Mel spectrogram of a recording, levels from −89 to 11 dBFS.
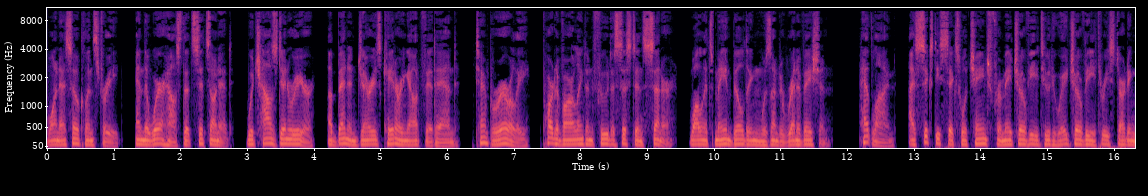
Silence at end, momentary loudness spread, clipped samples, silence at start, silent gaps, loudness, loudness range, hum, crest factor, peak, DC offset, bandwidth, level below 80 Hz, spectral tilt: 0 s; 7 LU; under 0.1%; 0 s; 11.80-12.17 s; -23 LUFS; 1 LU; none; 16 dB; -6 dBFS; under 0.1%; 10.5 kHz; -42 dBFS; -5 dB/octave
